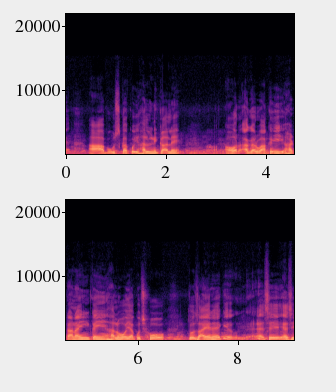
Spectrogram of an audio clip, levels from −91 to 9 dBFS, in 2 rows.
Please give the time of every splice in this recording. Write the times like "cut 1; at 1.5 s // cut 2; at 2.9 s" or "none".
none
